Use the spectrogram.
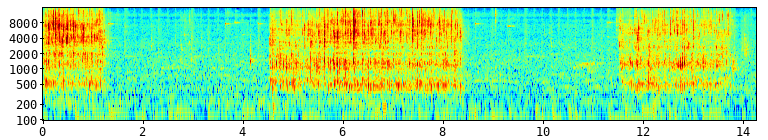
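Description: Liquid is poured from a height to froth it for setting yogurt, in three separate bursts of splashing stream, each a few seconds long and close, with quieter gaps between them.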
